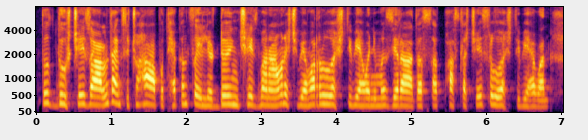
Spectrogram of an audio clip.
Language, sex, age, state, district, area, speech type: Kashmiri, female, 18-30, Jammu and Kashmir, Anantnag, rural, spontaneous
